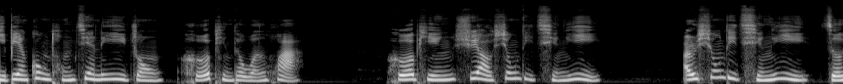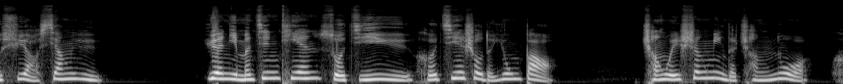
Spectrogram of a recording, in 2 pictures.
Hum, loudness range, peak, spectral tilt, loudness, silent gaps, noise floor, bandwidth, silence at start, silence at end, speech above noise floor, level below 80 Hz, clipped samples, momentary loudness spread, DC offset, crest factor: none; 4 LU; 0 dBFS; -5.5 dB/octave; -16 LUFS; none; -76 dBFS; 14.5 kHz; 0 s; 0 s; 61 dB; -48 dBFS; under 0.1%; 7 LU; under 0.1%; 16 dB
